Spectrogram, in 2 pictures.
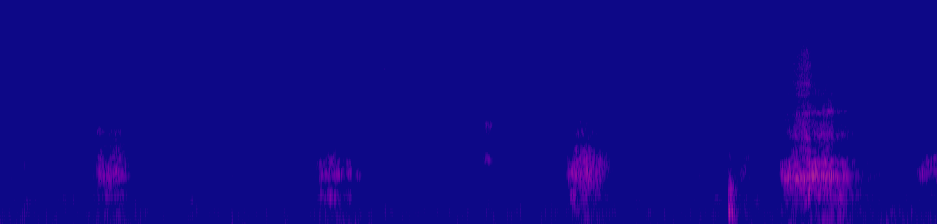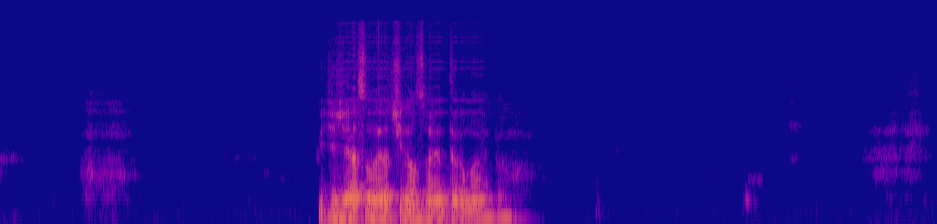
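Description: A man speaks quietly in short bursts, close to a microphone.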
